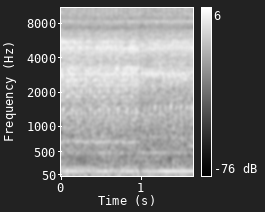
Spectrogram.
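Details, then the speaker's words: Mazda 3 1.6 four-cylinder after a Japan-surplus cylinder head replaced one with low compression on cylinders 2 and 3 that caused heavy vibration: steady, even idle hum, no shake, stumble or misfire, check-engine light gone; normal idle. "tining na wala na yung vibration walang check engine w check engine yun wala na"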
